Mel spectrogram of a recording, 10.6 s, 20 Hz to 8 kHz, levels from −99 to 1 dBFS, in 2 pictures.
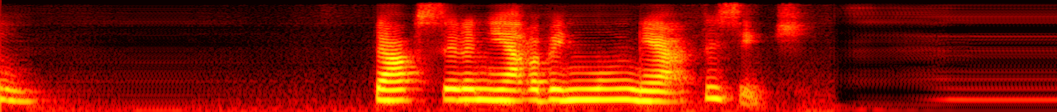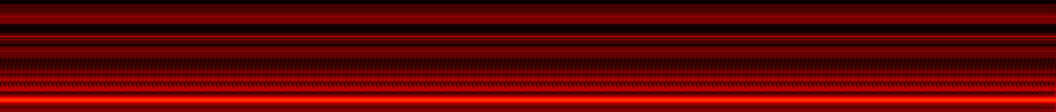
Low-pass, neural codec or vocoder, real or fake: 7.2 kHz; codec, 16 kHz, about 1 kbps, DyCAST, with the encoder's durations; fake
